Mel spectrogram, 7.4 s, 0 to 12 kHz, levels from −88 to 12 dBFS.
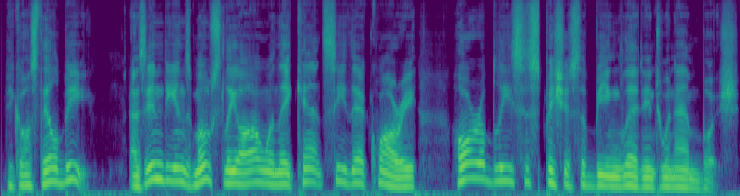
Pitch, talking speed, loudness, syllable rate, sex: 155 Hz, 170 wpm, -16 LUFS, 5.1 syllables/s, male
